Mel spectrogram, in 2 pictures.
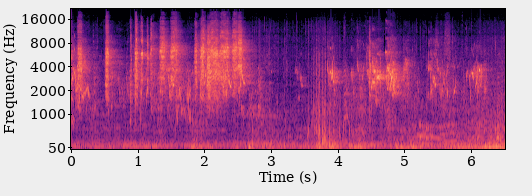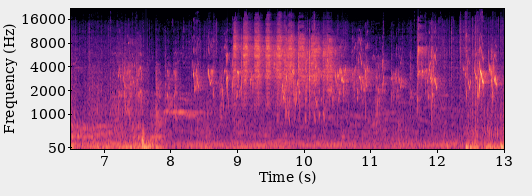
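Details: Budgies in a parrot colony setup chirping in loud high bursts of squawky chatter alternating with quieter stretches, wing flutters and low thuds mixed in between the calling.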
